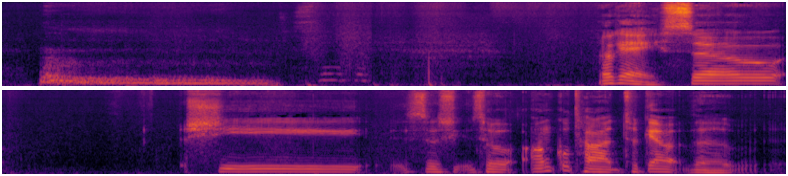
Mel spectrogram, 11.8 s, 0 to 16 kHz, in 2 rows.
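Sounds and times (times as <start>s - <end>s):
dog growling low: 0.2s - 2.2s
speech: 4.5s - 6.0s, 7.2s - 11.6s.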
